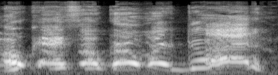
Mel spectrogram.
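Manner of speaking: very high squealed reassurance; high-pitched, excited retold outburst; giddy mock relief. Retold relief after license check.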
